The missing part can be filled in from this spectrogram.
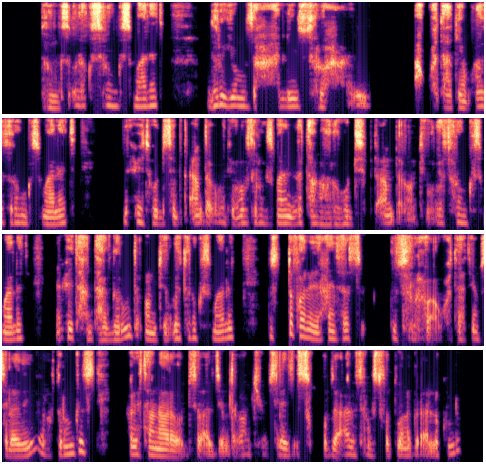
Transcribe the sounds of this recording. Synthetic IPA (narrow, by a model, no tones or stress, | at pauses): t̪ʰɾoŋɡɨsɨlokʰɨ̥sɨɾoŋɡɨsmalɐt̪ | d̪ɨɾɨd͡ʒomzɨħalizɨsɨɾħṵ | ʔakʼʊħt̪ʰat̪jomʔɨlot̪ʰɨɾoŋɡɨsmalɐt̪ | nɨħbet̪wɔd̪ːisibɨt̪ʼaʔmt̪ʼɐkʼmt̪ijomɾokt̪ʰuɾoŋɡɨsmalɐt̪nɐt̪ʰawnawɾawɔd̪ːisi̥bɨt̪ʼa̰mt̪ʼɐ̰kʼɐmt̪ʰijomʔɾot̪ʰɨɾoŋɡɨsmalɐt̪ | nɨʕbet̪ħant̪ɨhaɡɐɾut̪ʼɐkʼɐmt̪ʰijmʔɾot̪ɨɾoŋɡɨsmalɐt̪̚ | bɨzɨt̪ʰːɐfɐlalijħanɐt̪ʰat̪ | zɨsɨɾħuʔa̰kʼːʊħt̪ʰat̪jomsɨlɐziɾokt̪ʰɾoŋɡɨs | ʕulɐt̪ʰawnawɾawɔ̰d̪ːisɨa̰lzʼjo̰mt̪ʼɐkʼɐmt̪ʰijomsɨlɐzisɨ̥lkubzɨa̰ɾot̪ʰɾoŋɡɨst̪ɨ̥fɐlt̪ʼwunɐɡɐɾa̰lːokʰulːu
